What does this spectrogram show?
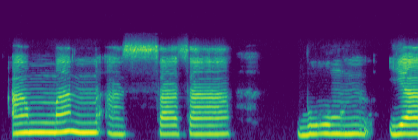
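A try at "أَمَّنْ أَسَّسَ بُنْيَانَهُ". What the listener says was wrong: Tapi amannya kalau bisa didengungin ya, yang panjang. Amman assasa bunyanahu ala, masih panjang tuh ke belakangnya.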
